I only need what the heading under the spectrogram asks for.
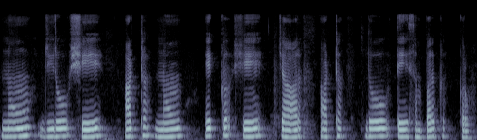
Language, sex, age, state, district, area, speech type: Punjabi, female, 30-45, Punjab, Muktsar, urban, read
